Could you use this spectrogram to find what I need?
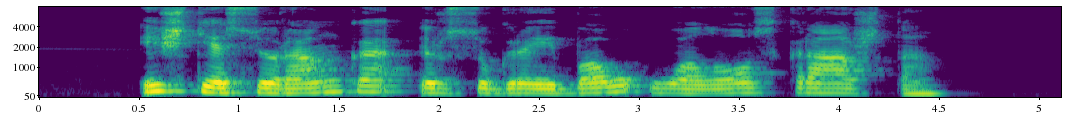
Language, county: Lithuanian, Kaunas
